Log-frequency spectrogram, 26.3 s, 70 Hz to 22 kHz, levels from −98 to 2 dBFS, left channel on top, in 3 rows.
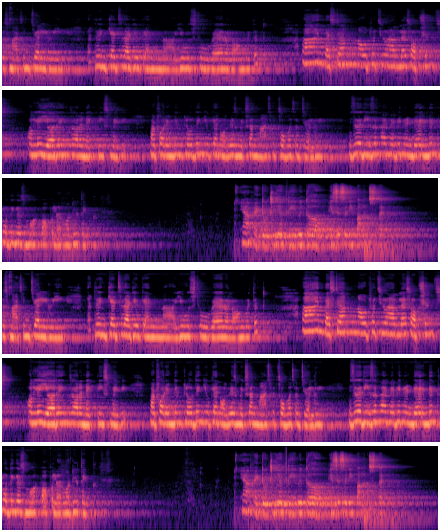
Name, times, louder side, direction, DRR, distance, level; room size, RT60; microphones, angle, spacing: voice 1, 0.0-1.3 1.9-5.2 6.0-8.8 9.3-11.3 11.7-15.2 15.7-19.3, right 3 dB, 75° right, 0.6 m, -28 dB
voice 2, 22.3-25.2, right 2 dB, 10° right, 1.4 m, -30 dB
14.0 x 10.0 x 8.0 m
head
